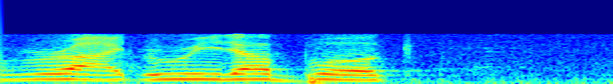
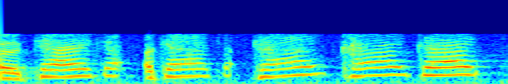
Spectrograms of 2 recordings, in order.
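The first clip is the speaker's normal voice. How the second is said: put-on chirpy kid okay; 9 semitones higher, faster than usual. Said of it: "They go".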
